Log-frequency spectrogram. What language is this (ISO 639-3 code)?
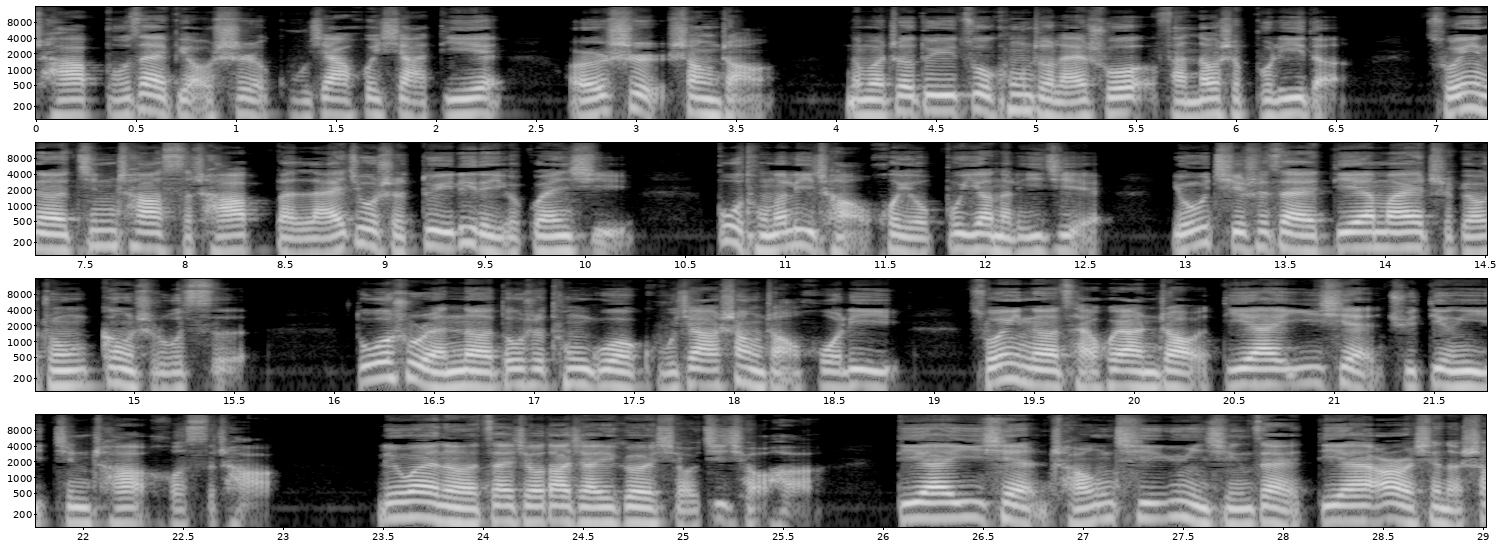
zho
